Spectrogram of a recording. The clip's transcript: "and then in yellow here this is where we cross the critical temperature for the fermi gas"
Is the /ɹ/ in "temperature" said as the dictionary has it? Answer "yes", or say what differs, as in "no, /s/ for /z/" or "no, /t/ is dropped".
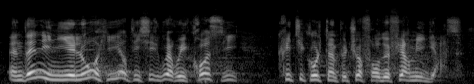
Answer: no, /ɹ/ is dropped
